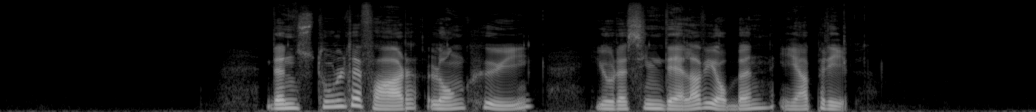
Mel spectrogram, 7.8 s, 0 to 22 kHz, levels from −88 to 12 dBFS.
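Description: Speech recording with no audible technical faults.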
